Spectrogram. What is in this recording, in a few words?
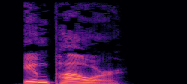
"empower", us male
